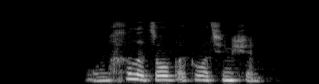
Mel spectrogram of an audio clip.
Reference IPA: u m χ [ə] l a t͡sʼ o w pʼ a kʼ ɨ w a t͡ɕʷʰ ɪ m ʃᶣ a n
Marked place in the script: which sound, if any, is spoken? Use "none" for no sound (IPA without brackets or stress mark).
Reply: ə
